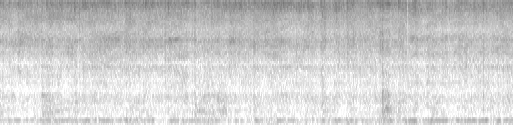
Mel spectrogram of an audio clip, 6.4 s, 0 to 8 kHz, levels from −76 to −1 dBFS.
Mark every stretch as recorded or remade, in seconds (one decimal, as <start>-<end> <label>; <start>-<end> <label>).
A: 0.0-6.4 remade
